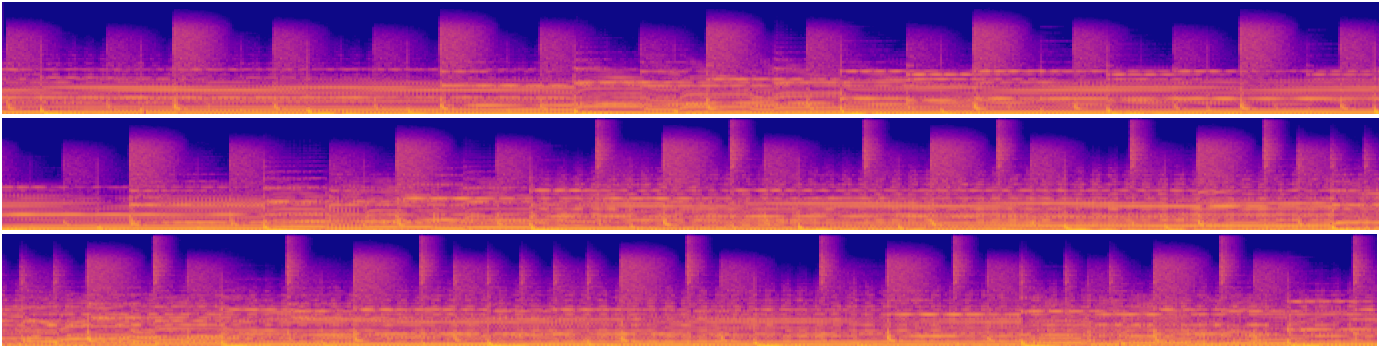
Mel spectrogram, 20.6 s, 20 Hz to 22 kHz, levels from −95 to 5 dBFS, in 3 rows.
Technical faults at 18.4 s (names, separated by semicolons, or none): none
